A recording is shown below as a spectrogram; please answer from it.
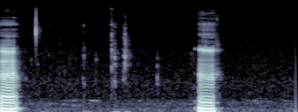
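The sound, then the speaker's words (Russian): Soft, scattered clicks of computer typing and mouse use tap along quietly as someone types into the Yandex search engine, framed by two short, loud hummed vocal sounds from a person, one at the start and one midway. “И пишу, значит.”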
